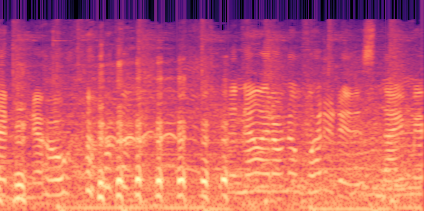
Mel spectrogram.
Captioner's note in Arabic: ضحك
